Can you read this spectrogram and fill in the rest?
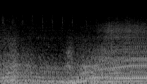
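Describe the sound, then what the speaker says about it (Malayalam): A tractor in the mobile battle game BGMI roars along with a loud, continuous engine drone whose pitch shifts slightly as it drives, filling the short moment without any speech. "ട്രാക്ടർ"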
